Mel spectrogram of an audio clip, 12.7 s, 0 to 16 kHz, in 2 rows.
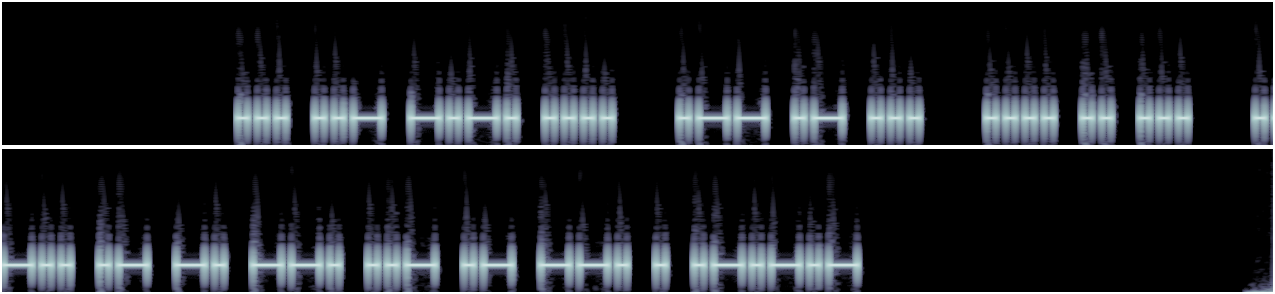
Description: Morse code, heard as a keyed tone, about 25 wpm, 700 Hz. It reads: SUCH WAS HIS LANGUAGE.
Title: Sentences from Top 1000 Words - Review Part 3 - 25wpm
